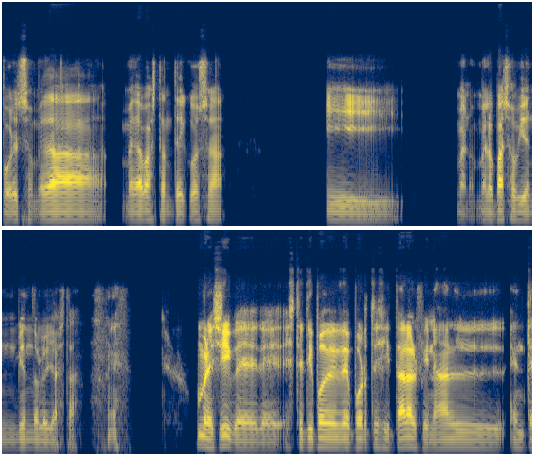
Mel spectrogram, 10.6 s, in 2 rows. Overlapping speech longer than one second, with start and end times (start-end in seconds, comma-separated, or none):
none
